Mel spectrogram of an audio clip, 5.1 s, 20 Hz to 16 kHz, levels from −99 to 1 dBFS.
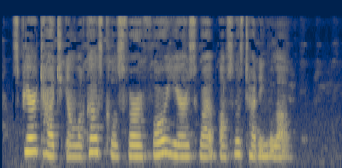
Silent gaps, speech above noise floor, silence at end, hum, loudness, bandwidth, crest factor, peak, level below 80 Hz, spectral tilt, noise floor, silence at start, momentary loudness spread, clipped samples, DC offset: none; 37 dB; 0.75 s; none; -24 LUFS; 11.5 kHz; 20 dB; -6 dBFS; -66 dBFS; -3.5 dB/octave; -60 dBFS; 0.2 s; 9 LU; under 0.1%; under 0.1%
